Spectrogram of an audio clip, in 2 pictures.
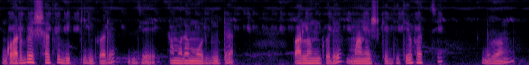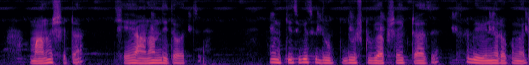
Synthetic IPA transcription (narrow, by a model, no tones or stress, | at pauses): ɡɔɾbeɾʃat̪ʰebit̪kiɾikɔɾed͡ʑḛamɾamoɾɡiʈa̰ | pa̰lonkoɾemanuʃked̪it̪epatːɕʰi | ḛboŋ | manuʃeʈa | kʰeanand̪it̪eɦotːɕʰe̥ | ɛmonkit͡ɕʰukit͡ɕʰuud̪uʃʈubɛbʃaekʈaat͡ɕʰet̪aabibʱinːoɾɔkomeɾ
